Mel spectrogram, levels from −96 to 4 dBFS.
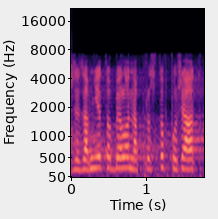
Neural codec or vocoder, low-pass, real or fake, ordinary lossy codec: none; 7.2 kHz; real; MP3, 96 kbps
